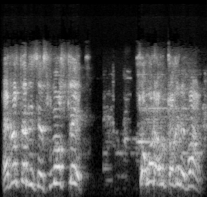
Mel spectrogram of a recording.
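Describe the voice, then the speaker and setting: A Nigerian man pushes his argument in a live town hall debate. His voice sits high and carries an insistent, repetitive drive. The audio is muffled and lo-fi. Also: racing, faint music behind. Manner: emphatic, argumentative, repeats points.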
